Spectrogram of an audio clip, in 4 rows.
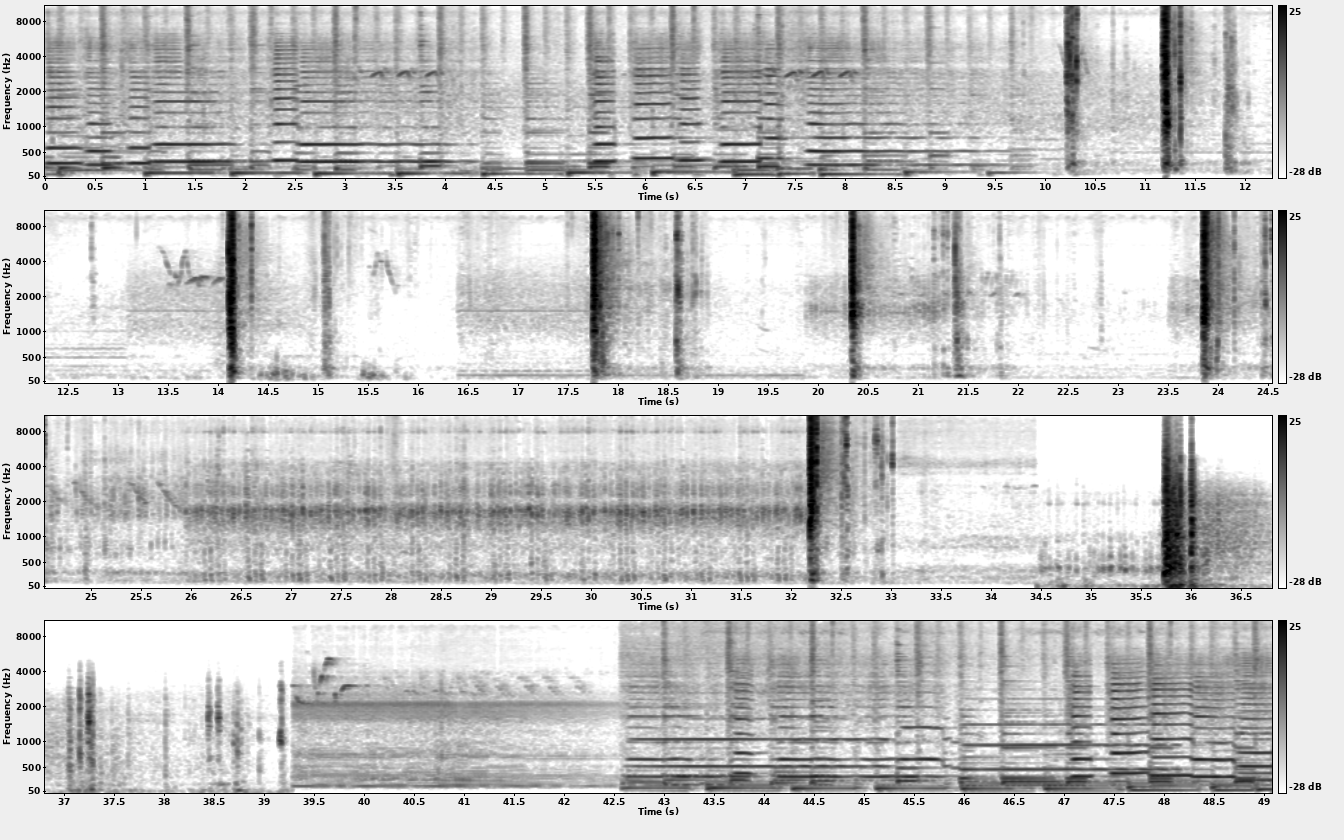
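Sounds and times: steady noise: 16.0 - 21.4
plastic fan cracking: 17.8 - 19.0, 23.8 - 33.1.

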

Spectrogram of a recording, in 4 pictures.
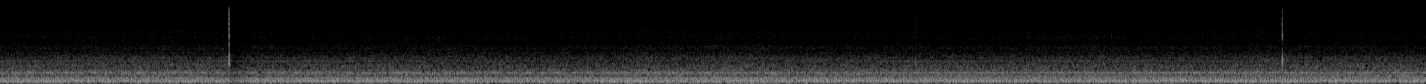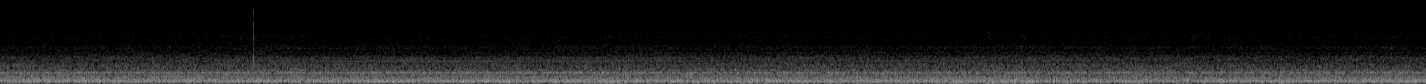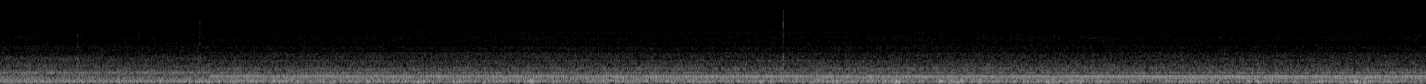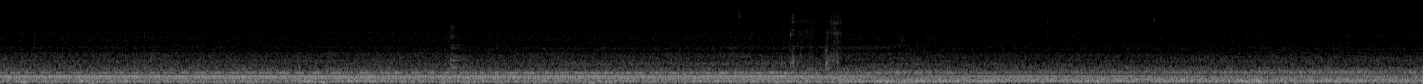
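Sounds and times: engine droning: 12.1 - 57.0
humming tone: 30.5 - 57.0.

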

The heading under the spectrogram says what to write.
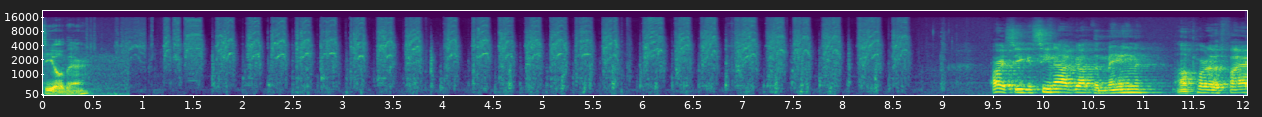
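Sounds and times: drill rasping through metal: 0.8 - 8.8.

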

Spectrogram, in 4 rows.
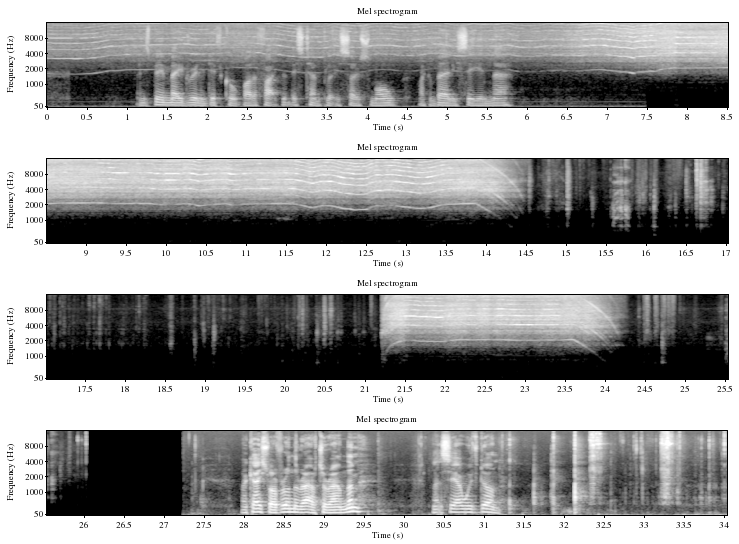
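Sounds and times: trim router whining: 0.0 - 14.6, 21.3 - 24.2.

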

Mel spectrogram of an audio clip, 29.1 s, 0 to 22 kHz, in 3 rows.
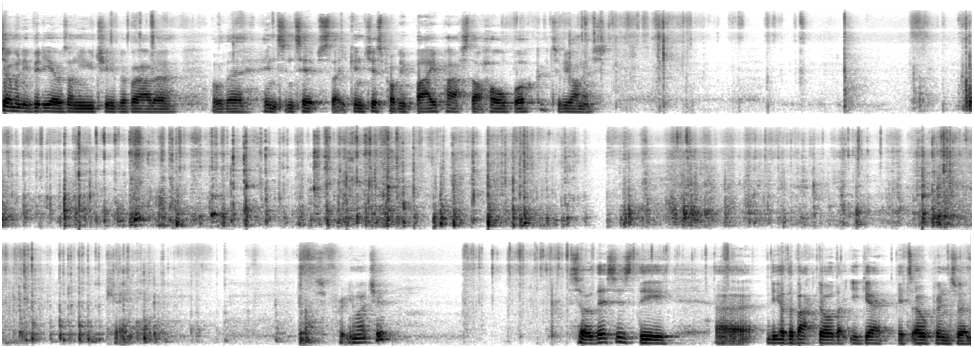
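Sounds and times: cardboard box rustling: 9.1 - 21.5
plastic bags crinkling: 9.1 - 21.8, 24.0 - 27.6.

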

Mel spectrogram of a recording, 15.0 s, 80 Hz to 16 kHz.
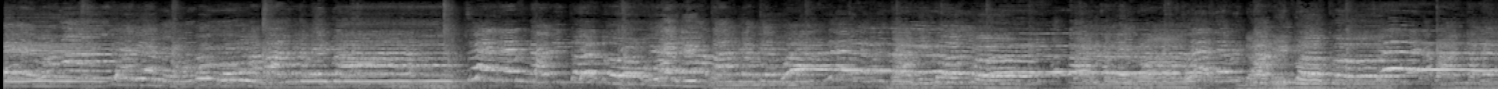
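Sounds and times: group singing: 0.1 - 14.9
hand claps: 2.6 - 2.9, 4.4 - 4.7, 13.4 - 14.9.

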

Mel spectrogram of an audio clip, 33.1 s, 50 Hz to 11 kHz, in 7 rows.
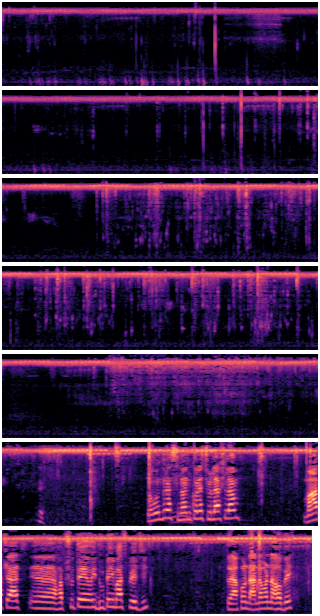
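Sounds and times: high insect buzz: 0.0 - 33.0
hands rinsing fish in metal bowl: 11.0 - 18.9.

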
